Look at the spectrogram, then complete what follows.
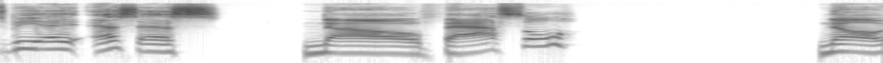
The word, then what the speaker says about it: Basil: It's B-A-S-I-L is Basil. They say his name Basil. His name is Basil. I don't think but it's they spelled. They just say it because that's their British accent.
